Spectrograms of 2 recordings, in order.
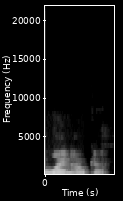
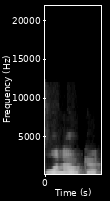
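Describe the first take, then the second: First: The first syllable is said like 'way'. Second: The first syllable has a short vowel, not 'way'. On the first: The speaker calls it wrong. "all of you guys are pronouncing it wrong" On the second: The speaker calls it right. "The Y is silent"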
